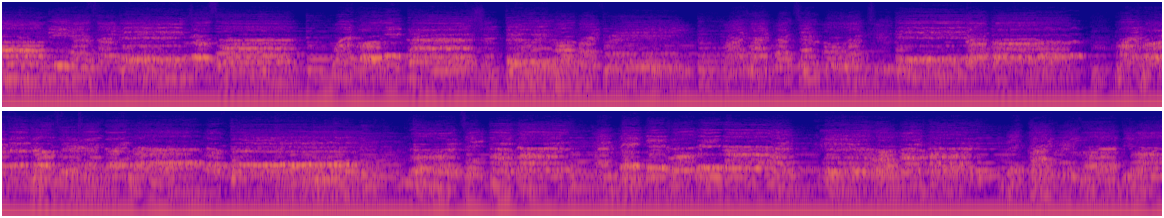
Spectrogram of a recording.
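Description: Church choir of mixed men's and women's voices singing a gospel cantata number, with long held low notes running underneath.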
